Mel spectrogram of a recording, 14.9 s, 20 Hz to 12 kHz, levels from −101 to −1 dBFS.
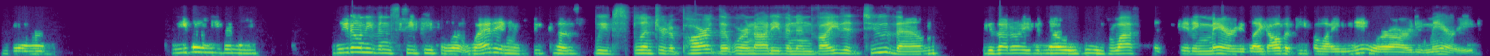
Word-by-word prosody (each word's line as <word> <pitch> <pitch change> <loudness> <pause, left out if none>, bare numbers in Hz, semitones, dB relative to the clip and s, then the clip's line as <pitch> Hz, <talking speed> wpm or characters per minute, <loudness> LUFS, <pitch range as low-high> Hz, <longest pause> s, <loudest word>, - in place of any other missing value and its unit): Yeah. 165 -2 -3 1.2
We 230 +2 +2
don't 270 -3 +4
even 220 -3 -5 0.8
we 235 +3 +2
don't 270 -1 +3
even 215 -4 -1
see 205 +1 -3
people 195 -4 -3
at 165 - -3
weddings 185 -2 +2
because 190 -2 -3
we've 185 -3 -2
splintered 195 -1 -1
apart 200 +5 +1
that 170 0 0
we're 175 -1 0
not 175 0 +2
even 170 -2 0
invited 170 +4 0
to 255 +5 -2
them, 155 -3 +2 0.6
because 190 +1 -1
I 200 - +4
don't 205 +1 -1
even 195 0 -4
know 195 -1 +4
who's 200 -3 -2
left 190 +2 +1
that's - - -10 0.2
getting 165 -2 0
married, 170 -4 +3
like, 155 -1 +4
all 175 +2 +5
the 170 - +1
people 170 -4 -4
I 150 - +1
knew 185 +9 +1
were 150 -4 +4
already 135 -2 -1
married, 360 - -3
185 Hz, 165 wpm, -16 LUFS, 170-205 Hz, 1.2 s, all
